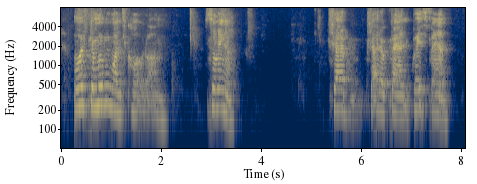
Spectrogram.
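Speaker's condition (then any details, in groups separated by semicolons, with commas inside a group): Cerebral palsy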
